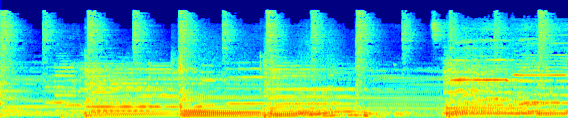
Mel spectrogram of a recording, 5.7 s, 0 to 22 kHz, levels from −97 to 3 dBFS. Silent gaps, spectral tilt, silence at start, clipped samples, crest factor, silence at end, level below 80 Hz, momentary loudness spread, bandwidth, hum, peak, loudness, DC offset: none; -5.5 dB/octave; 0 s; under 0.1%; 16 dB; 0 s; -42 dBFS; 11 LU; 15.5 kHz; none; -6 dBFS; -21 LUFS; under 0.1%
